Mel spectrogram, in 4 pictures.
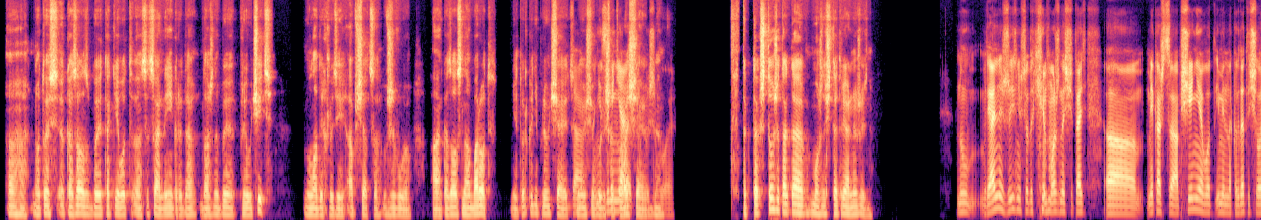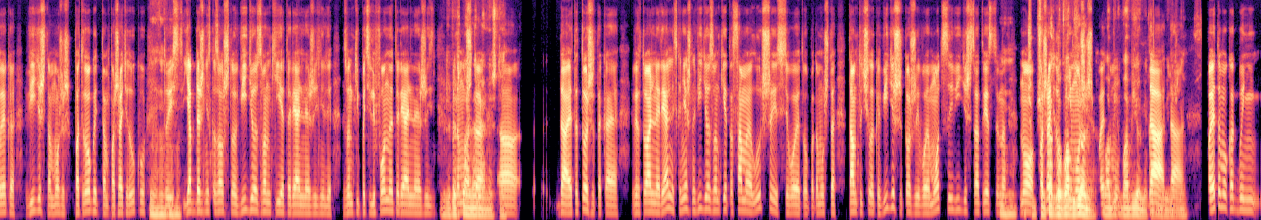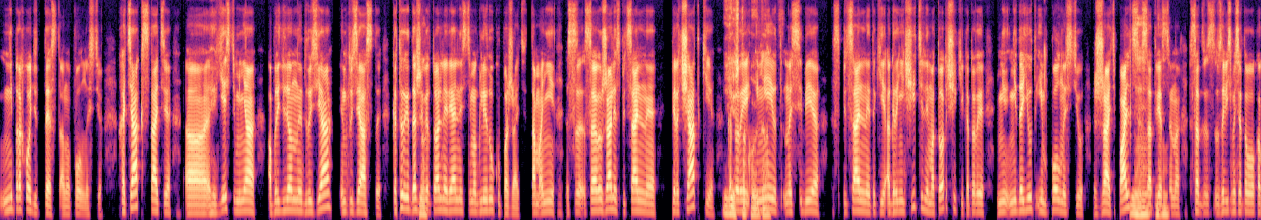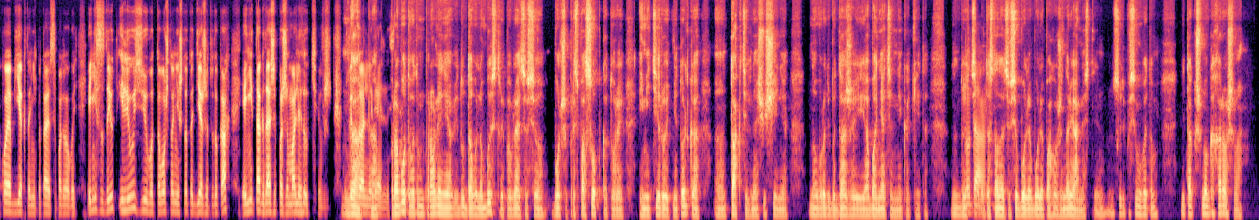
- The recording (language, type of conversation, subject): Russian, podcast, Как вы находите баланс между онлайн‑дружбой и реальной жизнью?
- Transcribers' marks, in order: other background noise; tapping; laughing while speaking: "всё-таки"; other noise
